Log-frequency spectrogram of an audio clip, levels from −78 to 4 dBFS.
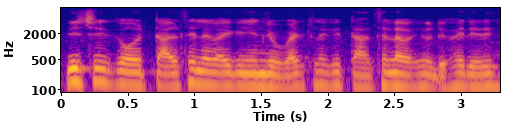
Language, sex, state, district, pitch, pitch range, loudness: Hindi, male, Madhya Pradesh, Katni, 120 Hz, 115-130 Hz, -18 LUFS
